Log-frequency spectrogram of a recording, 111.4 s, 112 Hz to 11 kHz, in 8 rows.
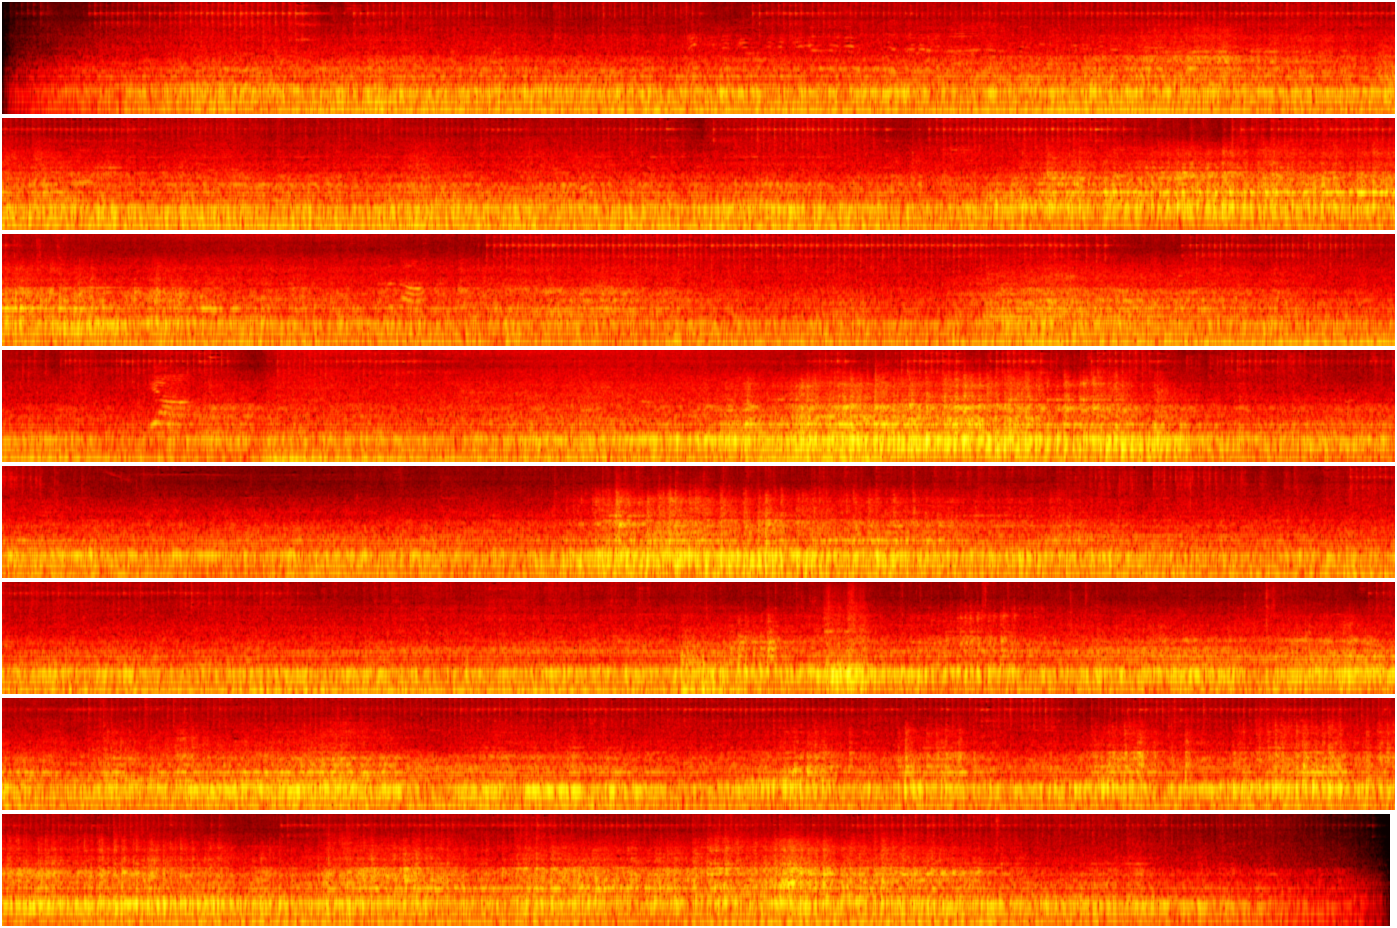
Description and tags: Construction site, building work in the street, jackhammer construction. Helicopter.
20120807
